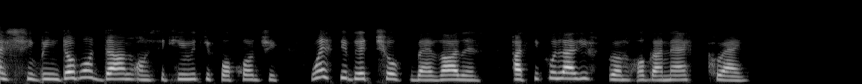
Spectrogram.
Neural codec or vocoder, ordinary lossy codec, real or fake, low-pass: codec, 16 kHz, 1 kbps, FunCodec, trained on LibriTTS, 50 frames a second; none; fake; 5.4 kHz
